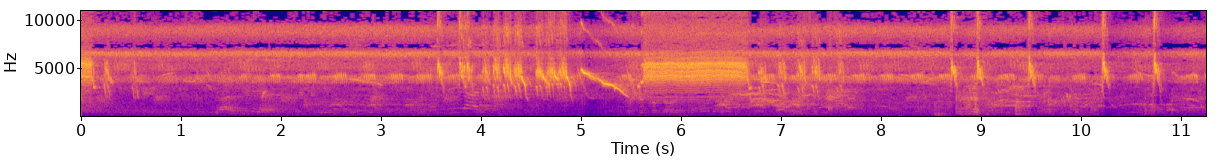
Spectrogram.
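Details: Baya weaver in a tropical habitat during nest-building: a rapid run of dry chattering chips and a sliding whistle lead into a loud, harsh buzzy wheeze lasting about a second, then scattered chips return over a steady high insect hum.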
